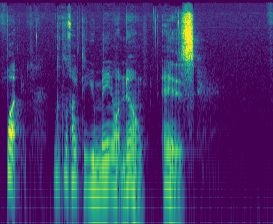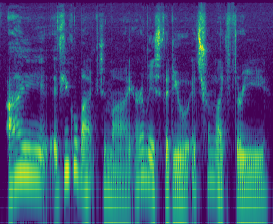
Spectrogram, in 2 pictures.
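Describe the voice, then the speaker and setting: A man's voice: on the low side, mellow. A man in his early twenties giving casual commentary about himself, rambling and often restating or correcting his phrases. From Belgium, Scotland and France. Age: early 20s. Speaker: YouTuber.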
